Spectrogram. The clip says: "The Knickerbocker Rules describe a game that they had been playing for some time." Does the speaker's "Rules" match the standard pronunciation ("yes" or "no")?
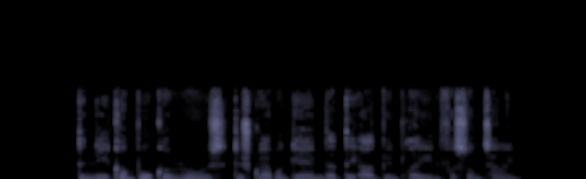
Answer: no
